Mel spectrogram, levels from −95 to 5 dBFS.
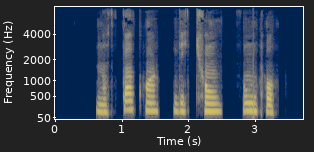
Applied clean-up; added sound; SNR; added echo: none; none; none; none.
